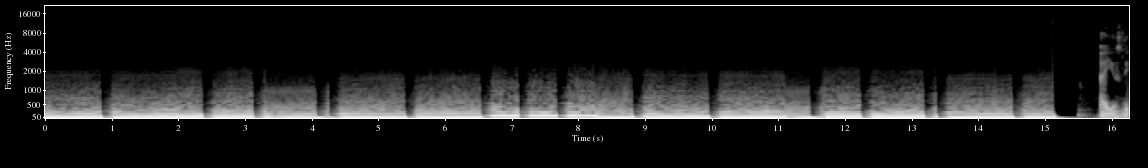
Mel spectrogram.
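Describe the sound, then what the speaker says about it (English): A Serum-preset synth bass for the verse of a melodic dubstep remix plays alone: thick, droning sustained notes in a rhythmic pattern with short gaps and a brief gritty wobble midway, ending in a short glitchy burst. "The bass for the verse part is a bit different from the intro."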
